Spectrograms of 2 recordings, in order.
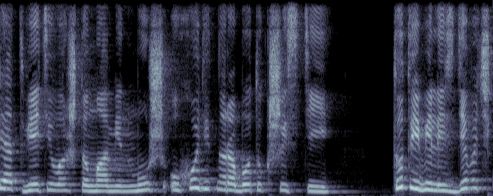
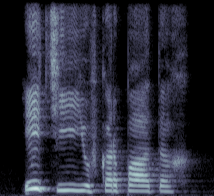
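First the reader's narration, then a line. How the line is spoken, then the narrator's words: Sighing. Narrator (Russian): вздохнула Мерли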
